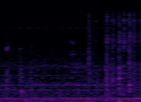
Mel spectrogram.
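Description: Computer keyboard typing: a few faint taps, then a rapid burst of close, crisp keystrokes near the end, alone without talk.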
